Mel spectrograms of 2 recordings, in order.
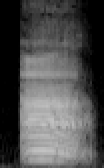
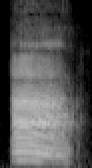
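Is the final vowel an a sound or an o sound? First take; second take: a sound; a sound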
